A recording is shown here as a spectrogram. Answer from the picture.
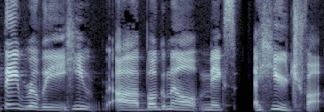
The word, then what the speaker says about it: Bogomil: Earlier in our conversation, you brought up Lieutenant Bogomil. Am I saying that right? – Bogomil, yeah.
